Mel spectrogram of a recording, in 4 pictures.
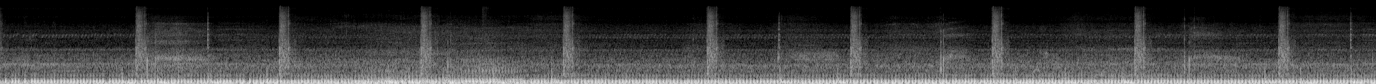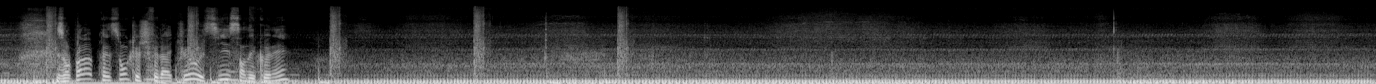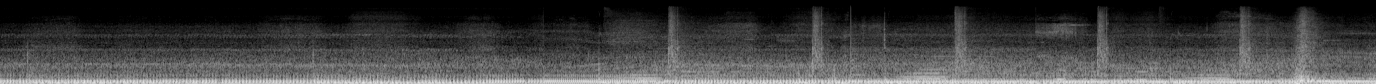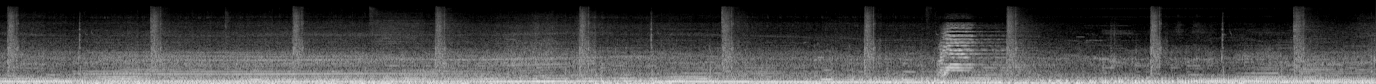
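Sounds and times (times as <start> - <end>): motorcycle engine idling: 0.0 - 55.0
sharp clicks: 2.8 - 3.4, 4.2 - 6.1, 7.0 - 8.8, 11.3 - 12.0, 12.7 - 13.2
higher pitched sounds: 33.6 - 54.3.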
